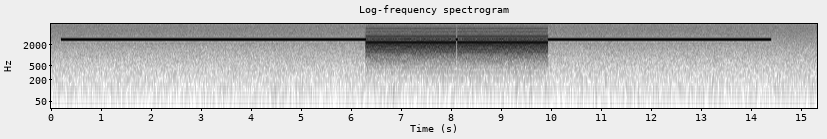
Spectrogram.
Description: Commodore tape loading (standard loader), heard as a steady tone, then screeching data.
